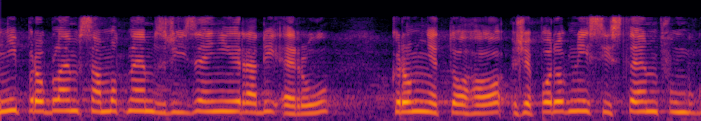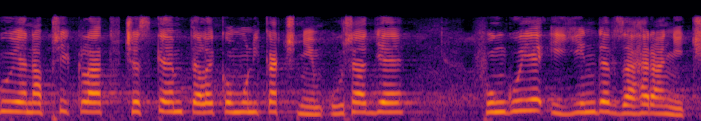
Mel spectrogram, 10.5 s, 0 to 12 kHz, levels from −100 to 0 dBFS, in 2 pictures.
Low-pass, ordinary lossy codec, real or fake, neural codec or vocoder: 7.2 kHz; Opus, 64 kbps; real; none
